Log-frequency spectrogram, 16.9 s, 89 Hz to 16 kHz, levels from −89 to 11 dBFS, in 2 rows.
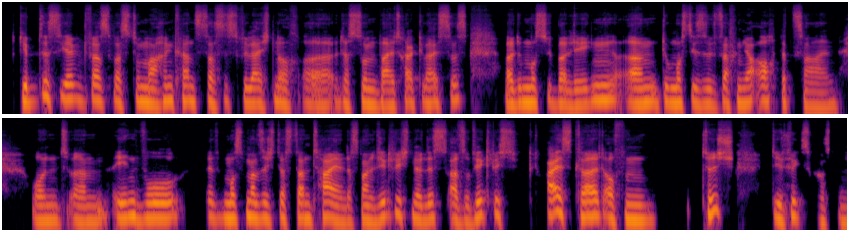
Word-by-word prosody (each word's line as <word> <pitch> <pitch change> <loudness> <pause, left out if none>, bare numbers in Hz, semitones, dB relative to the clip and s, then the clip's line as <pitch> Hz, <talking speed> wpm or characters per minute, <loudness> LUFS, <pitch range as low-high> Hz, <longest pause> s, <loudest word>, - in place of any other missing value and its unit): „Gibt 160 +2 0
es 195 - 0
irgendwas, 170 -3 0
was 150 -5 -2
du - - -4
machen 155 +1 +2
kannst, 160 -2 -3
dass 150 -6 -2
es 155 - -5
vielleicht 150 -2 -1
noch 140 -4 -3
äh, 70 - -3
dass 140 -4 -3
du - - -1
'n 140 -1 0
Beitrag 135 +3 -1
leistest, 170 +3 -3 0.3
weil - - +3
du 150 - 0
musst 155 -1 +2
überlegen, 145 +4 0
ähm, 150 +1 +3
du 160 - -3
musst 150 -1 +1
diese 145 -2 -2
Sachen 145 +4 -3
ja 155 +1 +1
auch 160 -1 -1
bezahlen 130 -4 -6 0.3
und, 140 -2 -2
ähm, 135 +3 -2
irgendwo 155 0 +3 0.4
muss 155 -2 +2
man 165 -2 +4
sich 150 -3 -1
das 160 -3 -3
dann 155 - +2
teilen“, 150 -3 +4
dass 130 -2 -5
man 140 -3 +1
wirklich 170 +3 -1
'ne 150 -3 +2
Liste 150 +2 -2
also, 135 -3 0
wirklich 170 +1 -1 0.2
eiskalt 85 +1 +6
aufm 145 -1 0 0.4
Tisch, 195 +3 +2 0.4
die 155 - +2
Fixkosten 135 -3 -5
150 Hz, 175 wpm, -24 LUFS, 140-160 Hz, 0.4 s, eiskalt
